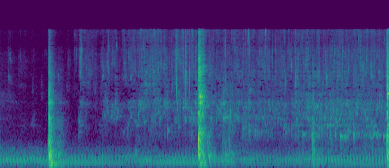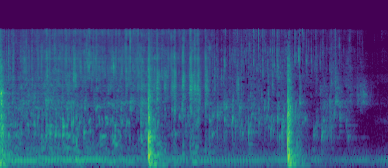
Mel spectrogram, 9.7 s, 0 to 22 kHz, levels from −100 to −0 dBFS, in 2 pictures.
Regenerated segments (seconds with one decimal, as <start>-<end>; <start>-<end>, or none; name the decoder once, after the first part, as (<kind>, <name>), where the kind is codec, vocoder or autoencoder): 5.0-7.5 (vocoder, BigVGAN v2)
